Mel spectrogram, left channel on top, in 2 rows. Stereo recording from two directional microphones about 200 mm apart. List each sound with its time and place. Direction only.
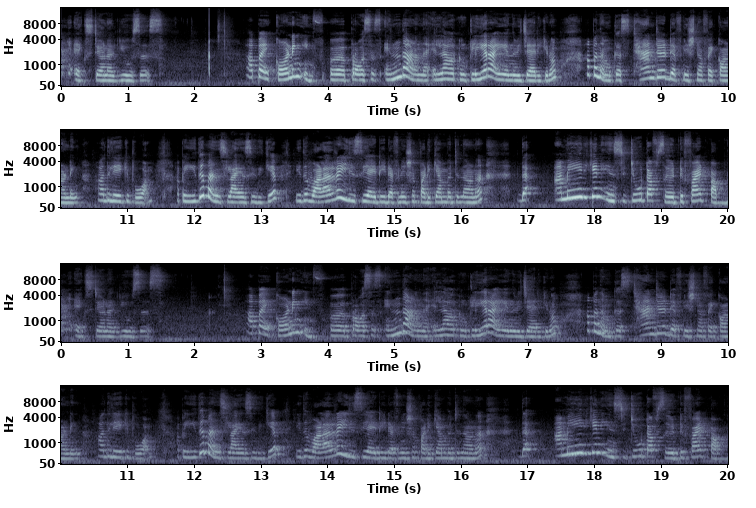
0.1 s a woman's voice: 35° left (ahead or behind)
2.7 s a woman's voice: 35° left (ahead or behind)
